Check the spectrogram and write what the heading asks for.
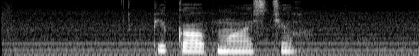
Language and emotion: Russian, sad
